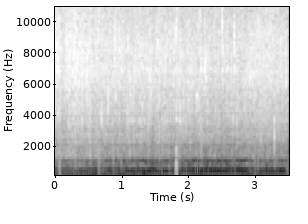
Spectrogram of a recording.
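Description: Chopped onion frying in hot oil after the spices go in, a constant close, loud sizzle with a few sharp ticks from the pan.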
